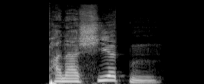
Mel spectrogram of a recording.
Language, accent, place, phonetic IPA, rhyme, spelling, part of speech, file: German, Germany, Berlin, [panaˈʃiːɐ̯tn̩], -iːɐ̯tn̩, panaschierten, adjective / verb, De-panaschierten.ogg
- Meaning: inflection of panaschieren: 1. first/third-person plural preterite 2. first/third-person plural subjunctive II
